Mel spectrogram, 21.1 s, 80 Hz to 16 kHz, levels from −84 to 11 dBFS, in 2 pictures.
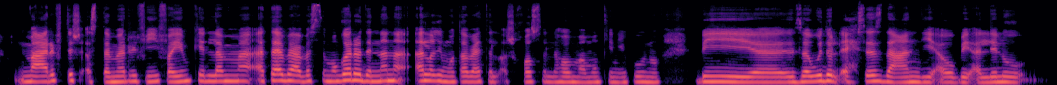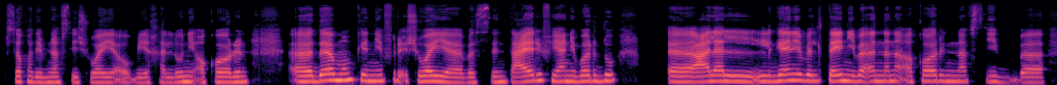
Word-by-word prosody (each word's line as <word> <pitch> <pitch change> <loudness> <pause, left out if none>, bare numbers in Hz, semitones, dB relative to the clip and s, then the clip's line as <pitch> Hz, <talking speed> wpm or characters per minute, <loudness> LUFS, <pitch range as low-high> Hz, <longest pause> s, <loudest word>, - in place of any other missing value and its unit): ما 200 -5 -1
عرفتش 220 +4 +1
أستمر 190 +2 -2
فيه، 195 +1 -4
فيمكن 210 +2 -2
لمّا 210 +1 0
أتابع 225 +1 +2
بس 210 +1 -6
مُجرّد 220 +2 +2
إن 205 0 -1
أنا 220 0 0
ألغي 220 0 +1
متابعة 190 0 -3
الأشخاص 190 +1 -8
اللي 185 -1 -7
هُم 185 0 -2
ممكن 180 0 -8
يكونوا 180 0 -5 0.4
بيزوّدوا 185 +1 +1
الإحساس 205 +2 -2
ده 195 -2 0
عندي، 180 +1 -1
أو 175 0 -4
بيقللوا 180 +2 -3 0.5
ثِقَتي 190 -2 -2
بنفْسي 175 0 -4
شوية، 175 0 -2
أو - - -5
بيخلّوني 170 +3 -3
أقارن، 185 +1 0 0.4
آآ 195 +1 +4
ده 225 +4 +5
ممكن 240 -2 +4
يفرِق 220 +1 -3
شوية، 200 -4 +2
بس 175 +2 -6
أنت 190 0 -2
عارف 215 +7 +5
يعني 205 -1 +2
برضه 215 +2 0 0.5
آآ 190 -1 +4
على 195 +3 +6
ال 205 -1 +1
الجانب 225 +3 +3
التاني 215 0 +3
بقى 205 -1 +1
إن 205 0 -1
أنا 210 -1 -2
أقارن 210 +1 -1
نفْسي 200 0 -6
ب 175 -2 -4
195 Hz, 145 wpm, -23 LUFS, 185-210 Hz, 0.5 s, على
